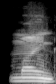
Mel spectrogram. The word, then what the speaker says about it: mind: Okay, MIND है, तो इसे हम पढ़ते हैं माइंड।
